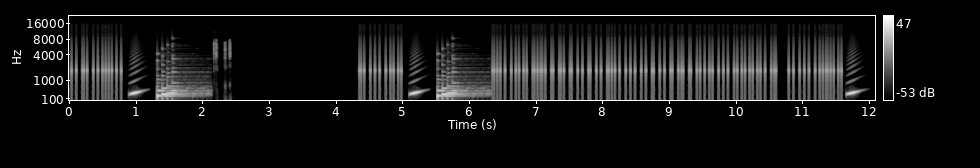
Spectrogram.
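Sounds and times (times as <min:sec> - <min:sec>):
phone keyboard typing clicks: 0:00.0 - 0:00.8, 0:02.2 - 0:02.4, 0:04.4 - 0:05.0, 0:06.3 - 0:11.7.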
